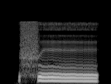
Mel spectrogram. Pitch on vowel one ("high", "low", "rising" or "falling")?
low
